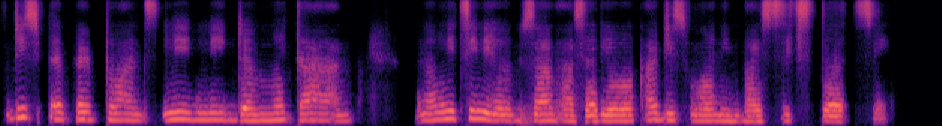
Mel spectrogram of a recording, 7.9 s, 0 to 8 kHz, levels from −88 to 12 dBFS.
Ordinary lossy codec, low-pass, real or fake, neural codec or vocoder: none; none; fake; codec, 16 kHz, 0.5 kbps, FreqCodec, smaller model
